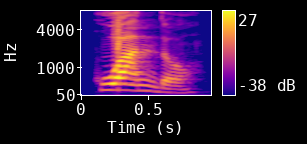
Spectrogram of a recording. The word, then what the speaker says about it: cuando: C-U-Q, cuando, how many, or not how many, how much, okay?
